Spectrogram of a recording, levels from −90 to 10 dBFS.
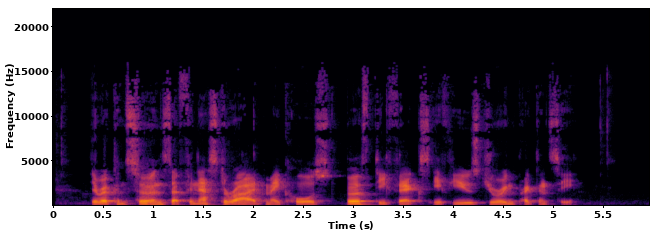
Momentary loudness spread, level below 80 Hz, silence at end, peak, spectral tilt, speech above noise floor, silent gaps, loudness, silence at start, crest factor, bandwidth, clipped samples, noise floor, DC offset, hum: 9 LU; -66 dBFS; 0.8 s; -4 dBFS; -5 dB/octave; 42 dB; none; -23 LUFS; 0.4 s; 20 dB; 15.5 kHz; under 0.1%; -65 dBFS; under 0.1%; none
